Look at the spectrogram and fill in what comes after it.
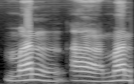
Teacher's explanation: এখানে নুন সাকিনের পরে ইজহারের হরফ হামজা এসেছে, গুন্না ছাড়া স্পষ্ট পড়তে হবে।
